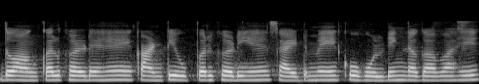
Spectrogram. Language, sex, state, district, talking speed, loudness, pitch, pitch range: Hindi, female, Bihar, Purnia, 210 wpm, -15 LUFS, 200 Hz, 195-205 Hz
